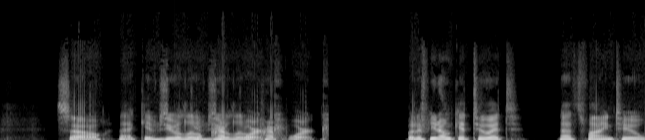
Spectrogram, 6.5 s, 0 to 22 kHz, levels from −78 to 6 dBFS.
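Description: From 1.75 s to 3.29 s, just after "that gives you", a doubled audio track appears: a second full-band copy of the speech runs about half a second behind, only about 5 dB quieter. It is likely a second capture through a slower path or two out-of-step copies left in an edit. Unlike an echo or reverb, the copy has no decaying tail or room colour, and it starts and stops abruptly rather than fading.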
